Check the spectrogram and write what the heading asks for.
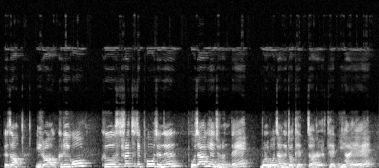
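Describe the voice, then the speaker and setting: A woman's voice: sits high, lively intonation, slow, hardly any pauses, a little mellow. A woman teaching English, going through an exam passage line by line, asking questions and answering them herself. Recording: dull roomy recording with faint hum.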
